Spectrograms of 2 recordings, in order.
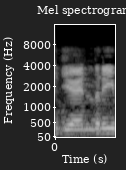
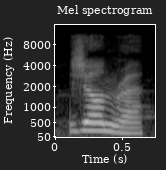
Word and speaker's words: genre: ये क्या लिखा हुआ भाई, ये हम लोग तो इसको जेनरी पढ़ते हैं पर गोरे इसको पता नहीं क्या प्रोनाउंस करते हैं, अजीब सा है, योनरा, योनो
